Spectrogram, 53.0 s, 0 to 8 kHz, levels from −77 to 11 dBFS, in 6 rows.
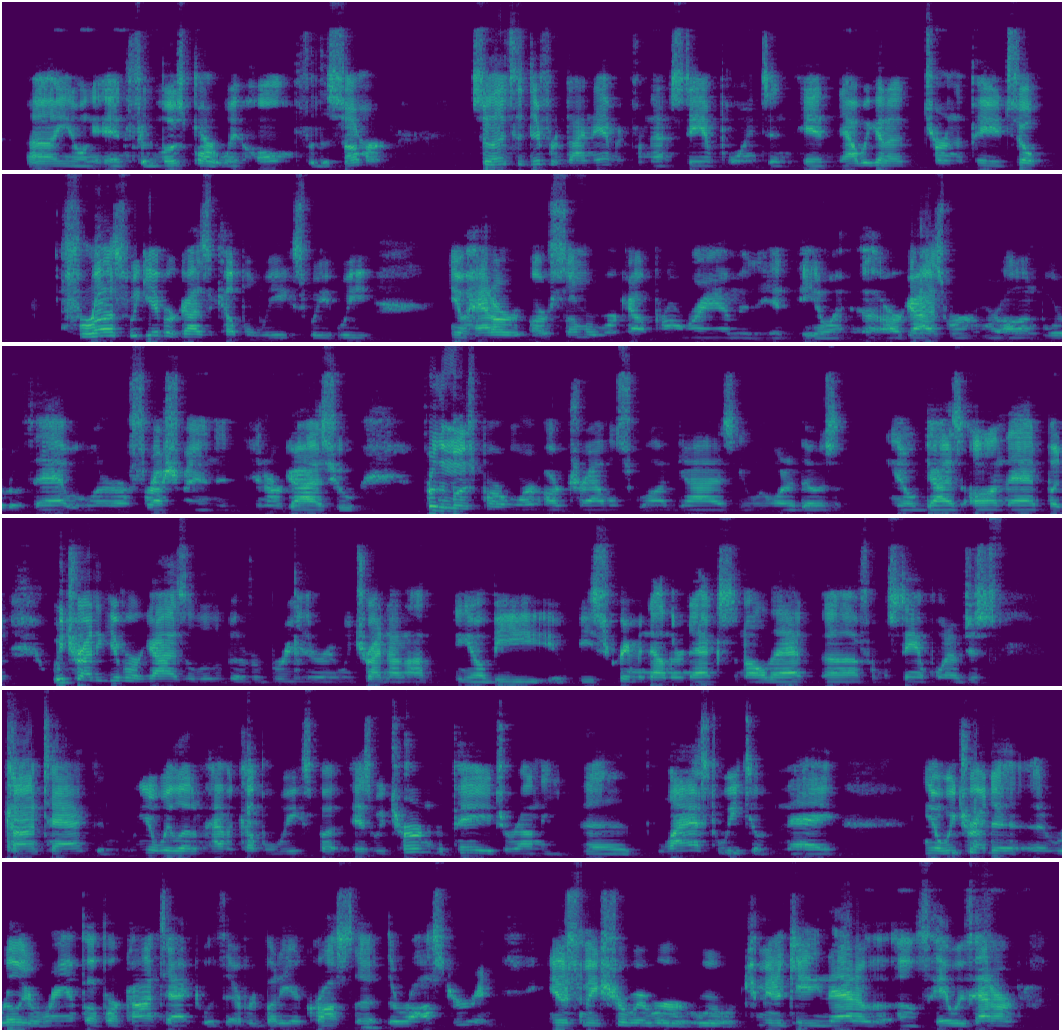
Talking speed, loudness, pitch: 210 wpm, -21 LUFS, 115 Hz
